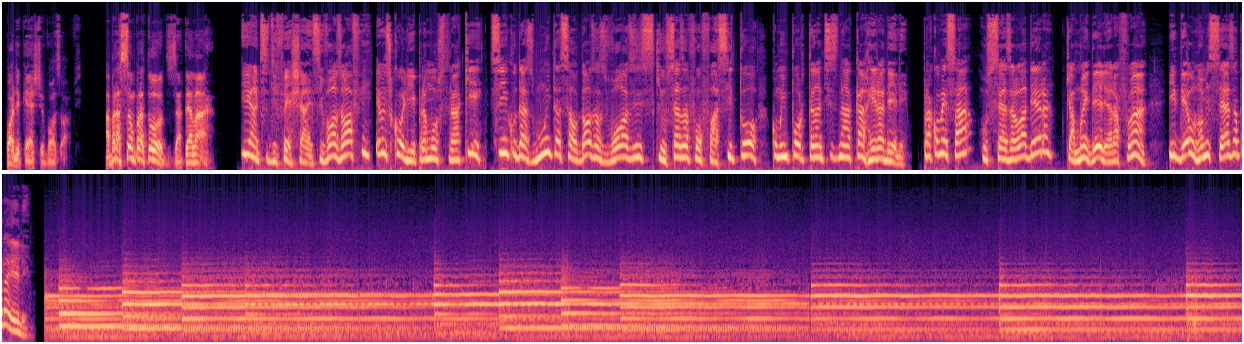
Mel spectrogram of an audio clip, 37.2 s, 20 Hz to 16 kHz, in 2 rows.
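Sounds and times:
speech: 0.1 - 19.5
carillon chiming at noon: 19.3 - 37.2.

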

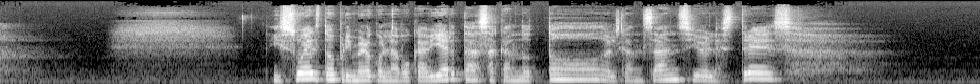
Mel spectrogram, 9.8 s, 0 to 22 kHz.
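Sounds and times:
deep inhale during breathing exercise: 0.0 - 2.4, 7.9 - 9.1
speech: 2.7 - 8.2.

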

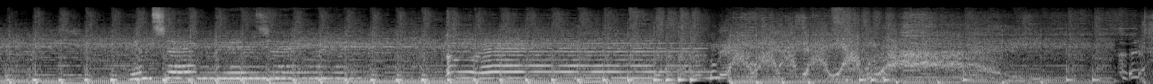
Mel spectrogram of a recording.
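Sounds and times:
loud dense hardcore band with pounding drums: 0.0 - 11.5
speech: 1.3 - 3.3
screamed vocals of a Christian hardcore song: 6.6 - 10.3.

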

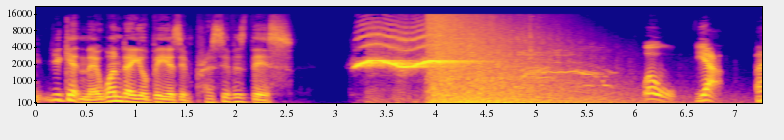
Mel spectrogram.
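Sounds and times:
speech: 0.0 - 2.6, 6.1 - 7.2
loud shrill human whistle: 3.1 - 4.4.

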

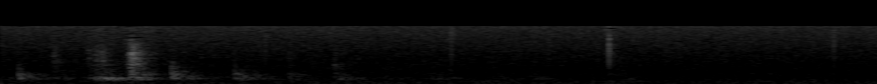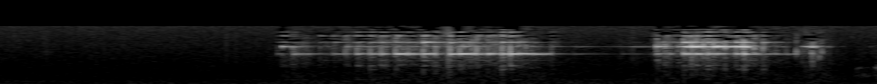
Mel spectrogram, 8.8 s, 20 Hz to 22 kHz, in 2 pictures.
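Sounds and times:
doorbell ringing: 5.8 - 8.6.

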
